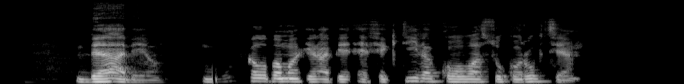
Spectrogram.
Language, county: Lithuanian, Klaipėda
